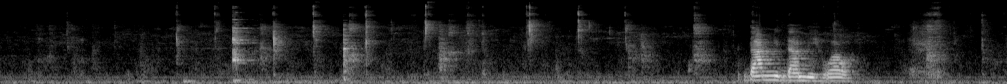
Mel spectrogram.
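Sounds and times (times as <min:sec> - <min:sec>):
cutlery clinking on a plate: 0:02.3 - 0:02.8.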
